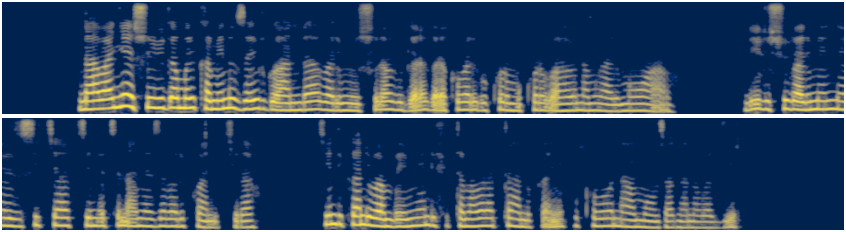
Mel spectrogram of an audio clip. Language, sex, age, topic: Kinyarwanda, female, 25-35, education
